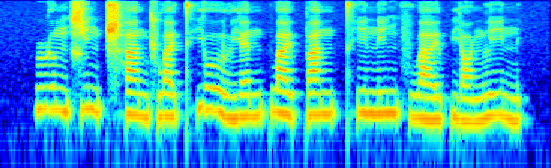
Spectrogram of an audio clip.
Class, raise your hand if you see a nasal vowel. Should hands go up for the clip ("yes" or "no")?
no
